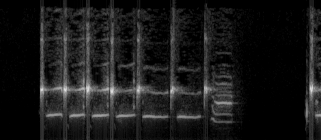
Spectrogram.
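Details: Malinois canary, Waterslager breed, repeating pure whistled notes about three per second, closing with a short descending warble before a pause and a fresh note.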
